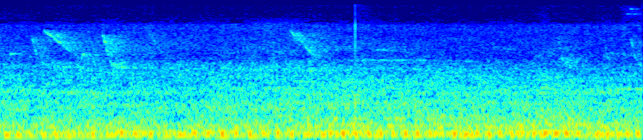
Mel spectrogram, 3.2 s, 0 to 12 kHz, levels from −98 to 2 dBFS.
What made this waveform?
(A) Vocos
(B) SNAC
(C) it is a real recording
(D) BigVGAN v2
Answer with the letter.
C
